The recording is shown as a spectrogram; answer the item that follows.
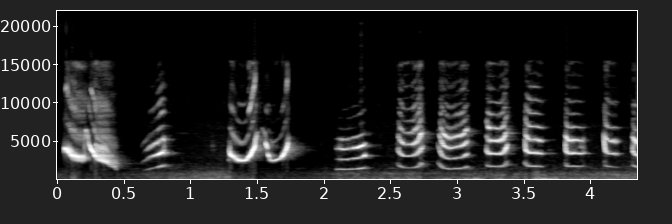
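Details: Asian pied starling singing a varied lure phrase: harsh sweeping notes and looping whistles, then a steady series of identical chirped harmonic notes repeated about three times a second.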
